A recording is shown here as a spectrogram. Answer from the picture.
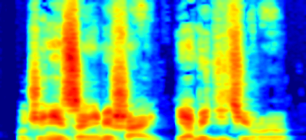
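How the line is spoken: Through gritted teeth. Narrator (Russian): сквозь зубы ответил Мак

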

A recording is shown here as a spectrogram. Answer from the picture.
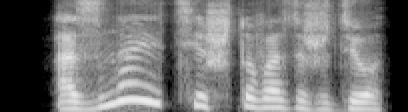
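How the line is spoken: Plain question. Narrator (Russian): спросил Толстопят

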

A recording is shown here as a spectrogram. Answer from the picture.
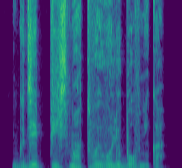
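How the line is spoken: Growled. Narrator (Russian): прорычал

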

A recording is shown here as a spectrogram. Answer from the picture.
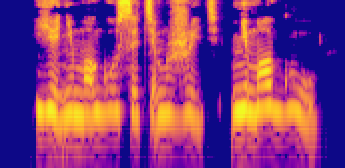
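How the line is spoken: Loud tearful whisper. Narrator (Russian): громко шептал парень сквозь слезы

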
